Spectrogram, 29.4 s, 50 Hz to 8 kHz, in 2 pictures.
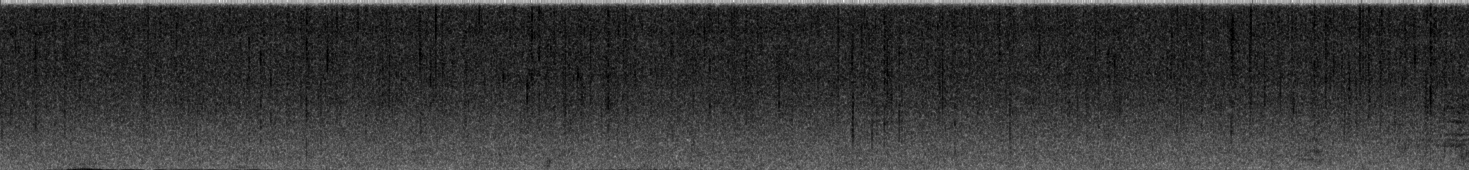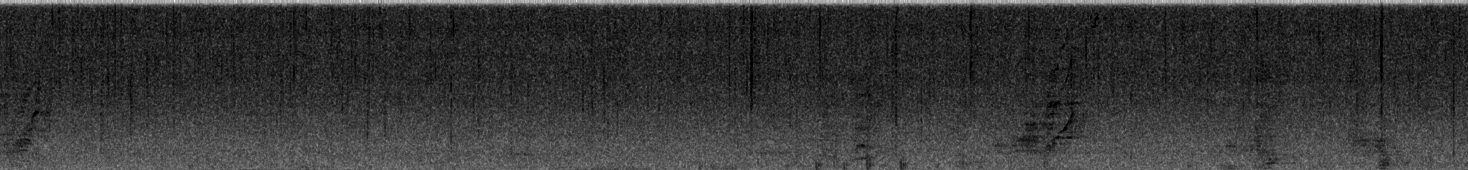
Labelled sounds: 24.8	25.5	humpback whale, 1.0 to 1.7 kHz

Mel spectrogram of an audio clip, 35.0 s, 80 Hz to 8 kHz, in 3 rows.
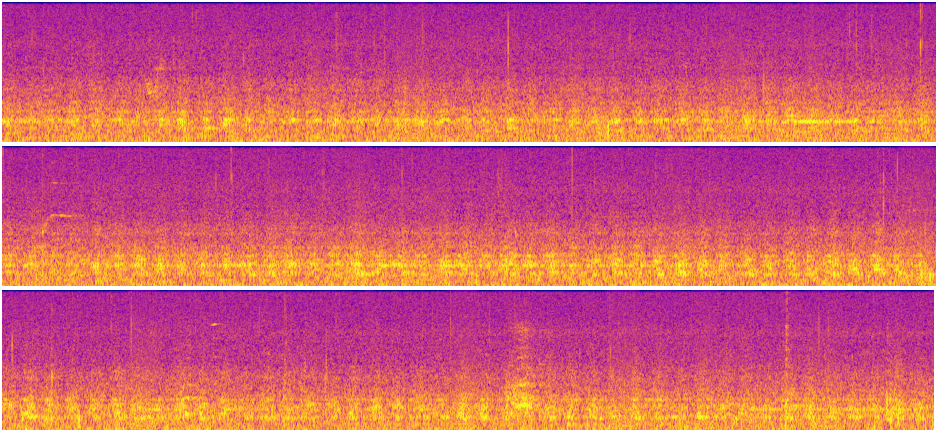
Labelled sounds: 1.8	2.3	killer whale, southern resident, 0.52 to 2.8 kHz
4.9	9.9	vessel noise, 0 to 8.0 kHz
12.1	12.7	killer whale, southern resident, 0.70 to 4.0 kHz
29.7	30.0	killer whale, southern resident, 0.28 to 6.6 kHz

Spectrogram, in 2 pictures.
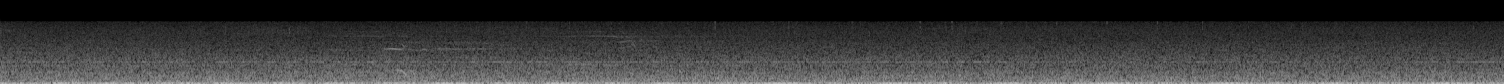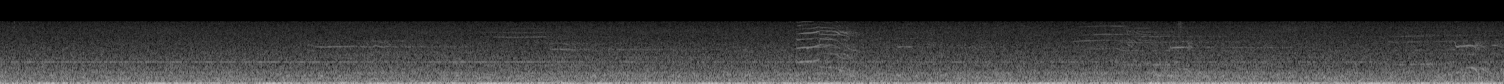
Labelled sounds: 5.8	6.5	killer whale, southern resident, 2.1 to 4.8 kHz
18.1	19.0	killer whale, southern resident, 1.5 to 3.0 kHz
22.9	23.7	killer whale, southern resident, 0.72 to 7.7 kHz
25.7	27.0	killer whale, southern resident, 0.91 to 6.1 kHz
29.5	30.0	killer whale, southern resident, 0.65 to 2.9 kHz

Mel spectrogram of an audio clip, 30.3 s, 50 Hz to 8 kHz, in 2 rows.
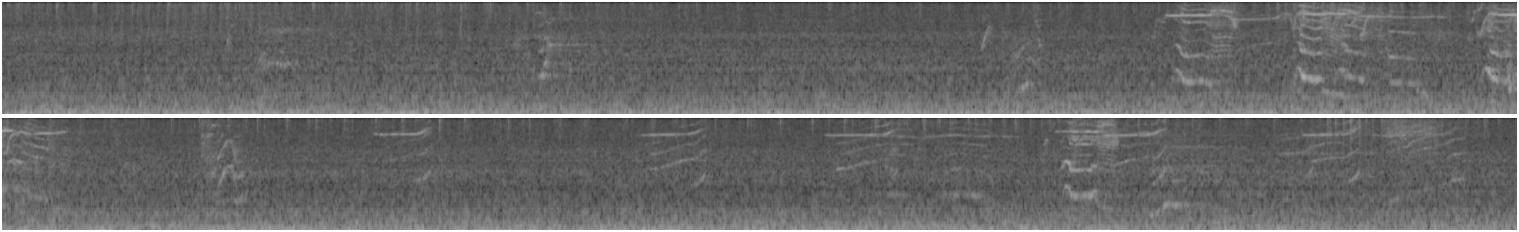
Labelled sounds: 2.1	3.3	killer whale, southern resident, 0.68 to 6.3 kHz
5.1	6.6	killer whale, 0.78 to 6.7 kHz
9.8	10.5	killer whale, southern resident, call S18, 0.25 to 8.0 kHz
11.4	12.5	killer whale, southern resident, call S36, 0.30 to 8.0 kHz
12.1	13.0	killer whale, southern resident, call S19, 1.6 to 8.0 kHz
12.8	15.9	killer whale, southern resident, call S36, 0.15 to 8.0 kHz
17.1	17.8	killer whale, southern resident, 0.42 to 8.0 kHz
18.6	19.7	killer whale, southern resident, call S19, 0.66 to 8.0 kHz
21.3	22.4	killer whale, southern resident, call S19, 0.81 to 8.0 kHz
23.2	24.4	killer whale, southern resident, call S19, 0.76 to 8.0 kHz
23.8	26.4	killer whale, southern resident, call S36, 0.30 to 8.0 kHz
26.1	27.2	killer whale, southern resident, call S19, 0.17 to 8.0 kHz
27.9	28.8	killer whale, southern resident, call S19, 0.51 to 8.0 kHz
28.9	30.0	killer whale, southern resident, 0.42 to 8.0 kHz

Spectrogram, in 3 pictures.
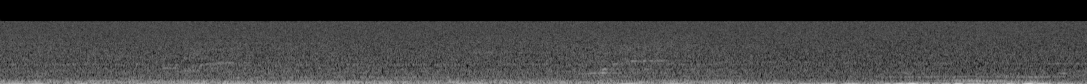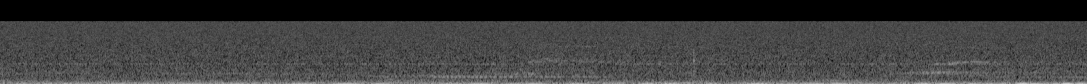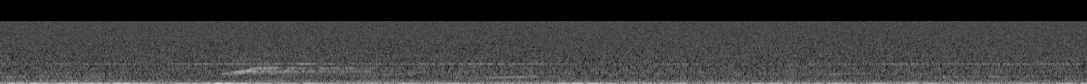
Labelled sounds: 2.0	2.4	humpback whale, 0.80 to 1.1 kHz
20.2	20.8	humpback whale, 0.90 to 1.1 kHz
24.2	24.5	humpback whale, 0.80 to 0.83 kHz

